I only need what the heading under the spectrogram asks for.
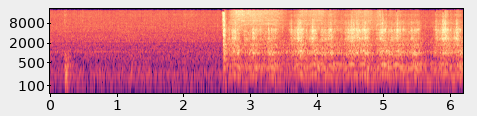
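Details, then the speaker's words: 1966 Ford F100, first start attempt after 17 years sitting, jumped from another truck, starter fluid sprayed in; starter grinds engine over unevenly without firing; ignition points, no spark seen. "I don't even know if it's firing or not. I was hoping I'd get lucky, spray some juice down it and see what happened. Sounded like it hit a lick. That's what these points look like. Not seeing the spark."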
